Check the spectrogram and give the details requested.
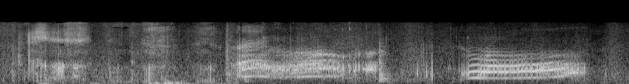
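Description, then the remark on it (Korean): A person pretending to be a dog gives two long, wavering howls, preceded by a few short, scattered vocal noises. “내가 멍멍이다. 멍멍! 멍멍!”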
